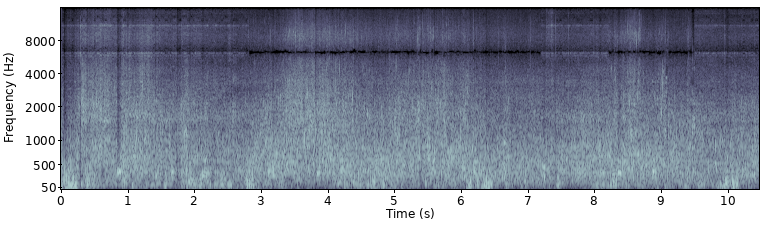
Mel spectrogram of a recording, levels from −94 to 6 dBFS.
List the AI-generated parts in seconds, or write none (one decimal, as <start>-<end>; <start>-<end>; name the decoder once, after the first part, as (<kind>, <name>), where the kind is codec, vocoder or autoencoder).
0.0-2.8 (codec, SNAC); 7.2-8.2; 9.5-10.5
